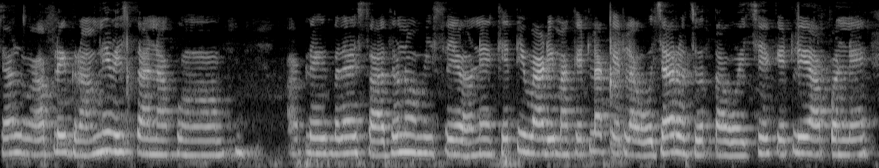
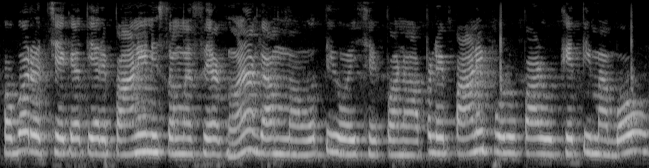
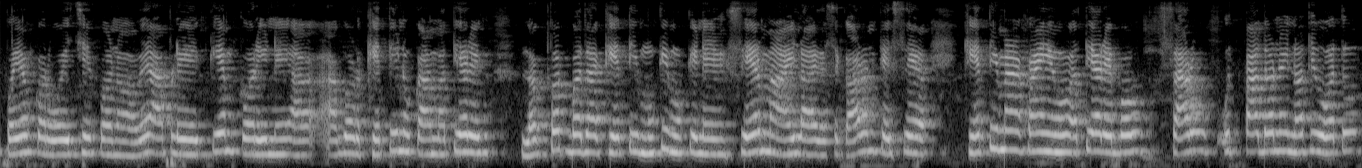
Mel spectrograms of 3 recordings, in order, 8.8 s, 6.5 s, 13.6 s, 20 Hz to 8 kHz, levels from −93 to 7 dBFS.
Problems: background conversations at intervals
